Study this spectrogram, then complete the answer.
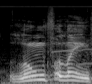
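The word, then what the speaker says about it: Lune Féline: Lune Feline from the house of Atelier des Sores is how you pronounce it.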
